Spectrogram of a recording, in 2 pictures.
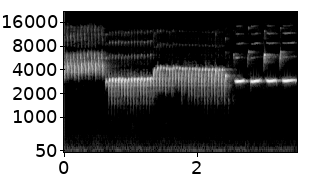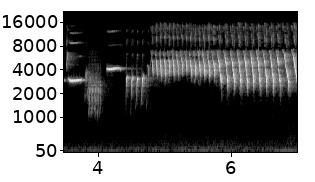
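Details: Canary in full, vigorous song with chirps and rolls, used as a lure for reluctant singers: held high whistled tours change pitch every second or so, then clipped notes, a brief low dip, and a fast buzzy trill to the end.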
